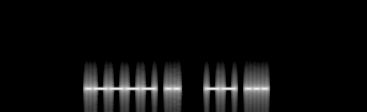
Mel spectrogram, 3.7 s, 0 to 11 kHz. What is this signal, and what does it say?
Morse code, heard as a keyed tone, about 30 wpm, 700 Hz. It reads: 1I MS
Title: Winter Field Day Exchanges Encore 30wpm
